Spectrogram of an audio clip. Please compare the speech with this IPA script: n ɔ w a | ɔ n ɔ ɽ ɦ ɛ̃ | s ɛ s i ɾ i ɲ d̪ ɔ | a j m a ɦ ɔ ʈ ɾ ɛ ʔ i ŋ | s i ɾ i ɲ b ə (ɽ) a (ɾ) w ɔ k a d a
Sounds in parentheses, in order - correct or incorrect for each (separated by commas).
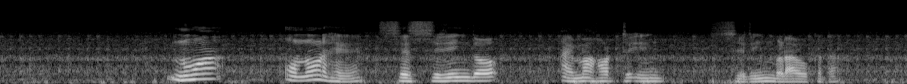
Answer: correct, incorrect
